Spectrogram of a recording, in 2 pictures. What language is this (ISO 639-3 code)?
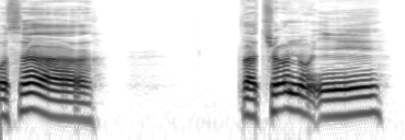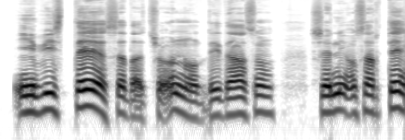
mtx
